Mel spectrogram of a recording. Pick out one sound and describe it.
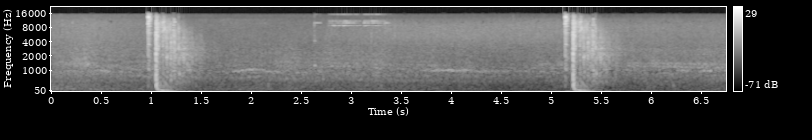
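A sniper rifle fires two loud, sharp shots with a short echo.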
